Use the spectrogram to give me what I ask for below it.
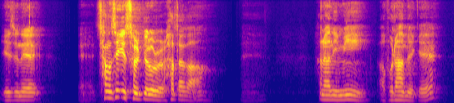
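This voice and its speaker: On a very clean recording with a silent background, a man speaks fairly slowly in a bright, sharp tone, with ordinary pitch variation, big swings in loudness, and long, frequent pauses. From Daegu, South Korea (Gyeongsang). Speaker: associate pastor. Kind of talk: sermon. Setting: church. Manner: frequent fillers (예, 에).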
